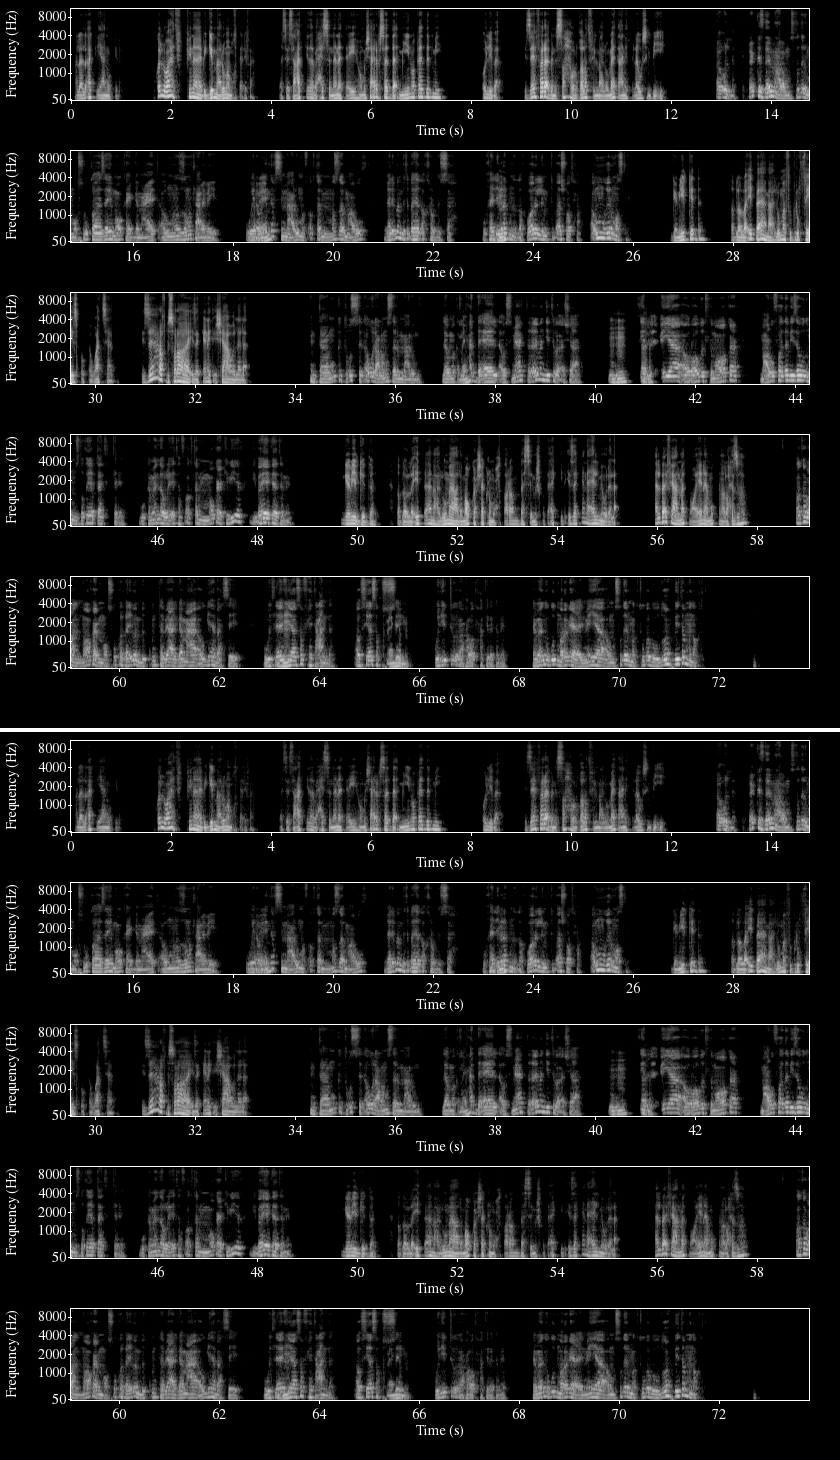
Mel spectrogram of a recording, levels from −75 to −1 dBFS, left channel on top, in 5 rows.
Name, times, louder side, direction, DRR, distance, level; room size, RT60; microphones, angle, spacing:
voice 1, 0.1-0.8 1.7-3.6 4.2-7.4 8.2-8.6 9.1-11.9 18.4-18.8 23.1-23.5 26.8-27.5 28.0-30.4 30.9-33.0 37.2-37.5 40.3-40.6 40.9-41.1 49.7-50.4 50.8-55.2 56.0-57.8 63.1-63.5 65.4-65.8 72.7-72.8, left 4 dB, 80° left, 0.5 m, -24 dB
voice 2, 12.9-13.3 13.6-17.7 18.3-20.6 21.0-22.4 23.0-24.9 25.1-25.8 34.3-36.5 36.9-39.7 40.3-40.5 40.9-42.9 43.3-45.3 45.6-48.7 58.8-62.4 62.9-64.3 64.7-65.7 66.3-67.7 68.3-71.6, left 3 dB, 25° left, 1.2 m, -28 dB
3.5 x 2.9 x 2.5 m
head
